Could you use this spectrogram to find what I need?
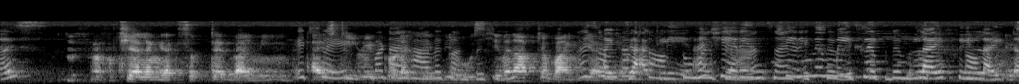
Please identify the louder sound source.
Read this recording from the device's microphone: echo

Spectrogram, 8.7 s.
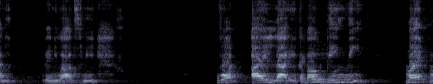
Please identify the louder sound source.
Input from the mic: echo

